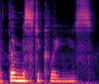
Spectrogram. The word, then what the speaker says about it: Themistocles: I can't pronounce that. I'll say it for you. Themistocles.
